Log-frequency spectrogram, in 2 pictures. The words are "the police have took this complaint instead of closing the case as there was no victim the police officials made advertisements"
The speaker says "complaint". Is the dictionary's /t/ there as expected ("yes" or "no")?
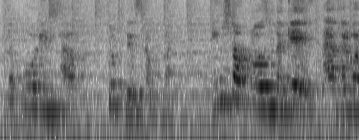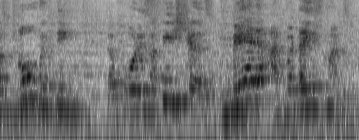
no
